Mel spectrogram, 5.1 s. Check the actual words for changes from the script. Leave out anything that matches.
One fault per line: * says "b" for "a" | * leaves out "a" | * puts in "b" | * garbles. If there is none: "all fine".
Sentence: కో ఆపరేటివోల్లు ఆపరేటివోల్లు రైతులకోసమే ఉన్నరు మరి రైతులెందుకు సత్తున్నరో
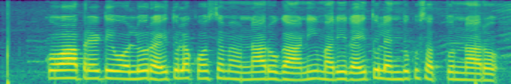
* leaves out "ఆపరేటివోల్లు"
* puts in "గని"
